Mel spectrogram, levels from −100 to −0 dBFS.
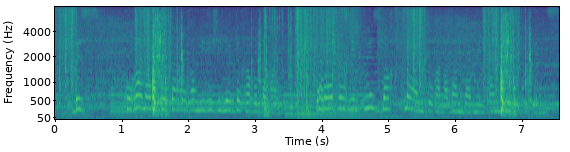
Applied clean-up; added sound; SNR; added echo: none; Bird; -1 dB; none.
